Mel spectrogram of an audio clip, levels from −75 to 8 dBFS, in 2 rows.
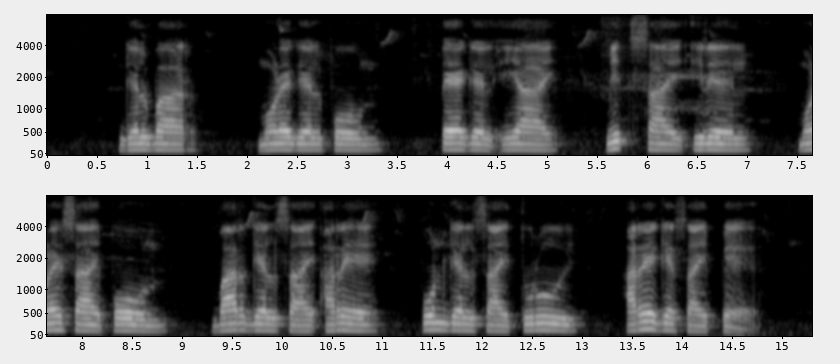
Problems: background sounds at intervals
